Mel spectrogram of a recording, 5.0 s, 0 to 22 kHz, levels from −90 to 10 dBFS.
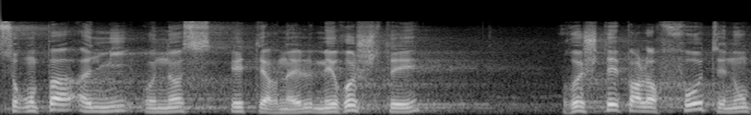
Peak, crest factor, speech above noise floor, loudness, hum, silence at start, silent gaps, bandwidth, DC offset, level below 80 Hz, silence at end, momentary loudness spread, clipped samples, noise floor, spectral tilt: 0 dBFS; 18 dB; 32 dB; -17 LUFS; none; 0 s; none; 10.5 kHz; under 0.1%; -74 dBFS; 0 s; 5 LU; under 0.1%; -49 dBFS; -3.5 dB/octave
